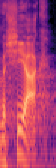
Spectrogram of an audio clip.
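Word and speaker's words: משיח: Christ means anointed one in Hebrew it's pronounced mashiach and in Aramaic mashika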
